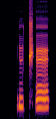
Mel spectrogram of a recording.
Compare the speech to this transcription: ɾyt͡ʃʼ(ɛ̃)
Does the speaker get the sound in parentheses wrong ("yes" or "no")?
no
